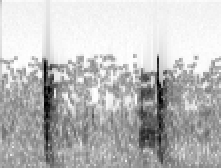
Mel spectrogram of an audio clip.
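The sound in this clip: A gate being opened, heard as two brief knocking clunks about a second apart against a faint steady background.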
